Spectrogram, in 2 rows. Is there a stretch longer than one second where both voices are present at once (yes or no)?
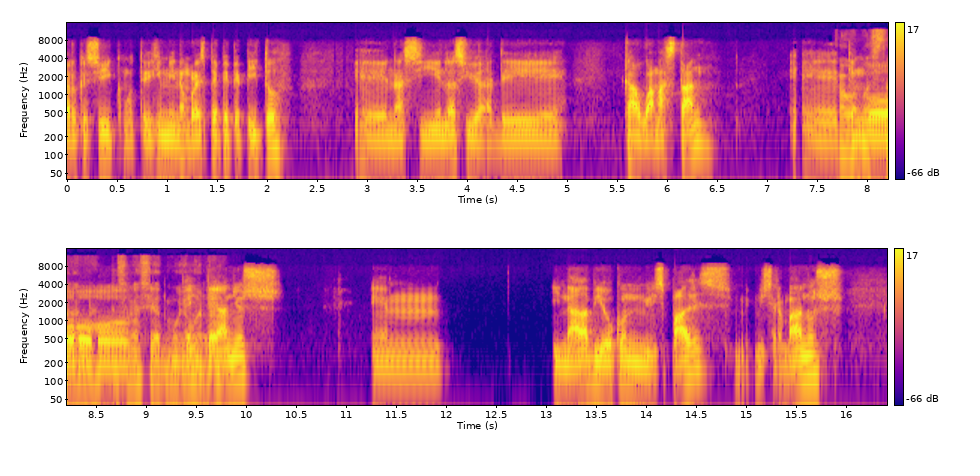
yes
